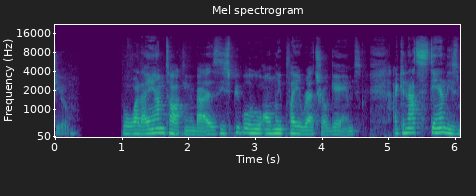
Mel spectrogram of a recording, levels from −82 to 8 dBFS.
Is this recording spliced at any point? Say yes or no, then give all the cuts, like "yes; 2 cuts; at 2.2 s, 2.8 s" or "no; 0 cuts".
no; 0 cuts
